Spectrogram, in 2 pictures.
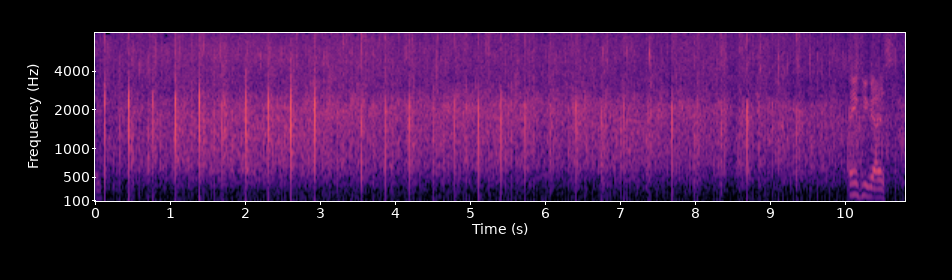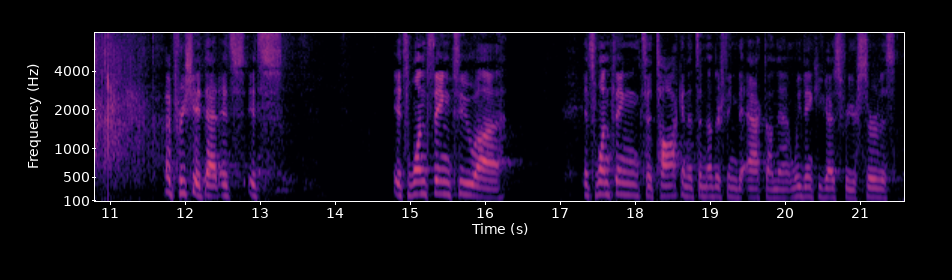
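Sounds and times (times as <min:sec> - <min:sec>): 
audience applause: 0:00.0 - 0:11.5
speech: 0:10.1 - 0:10.7, 0:11.7 - 0:13.3, 0:14.8 - 0:16.3, 0:17.3 - 0:21.5.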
